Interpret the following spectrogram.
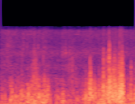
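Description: Wind buffeting the microphone, an uneven low rumble that swells into a louder gust late on.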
